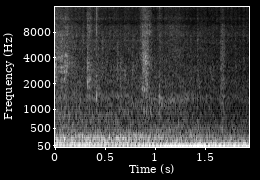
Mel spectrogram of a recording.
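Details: Volkswagen Passat that had shaken and stalled, no engine fault codes found, restarted after work: even, settled idle with deep steady hum, revs slightly raised but constant, no hunting or shaking; running right.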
